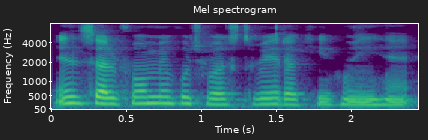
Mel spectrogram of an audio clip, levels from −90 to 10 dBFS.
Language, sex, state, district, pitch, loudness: Hindi, female, Jharkhand, Ranchi, 195 Hz, -19 LUFS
